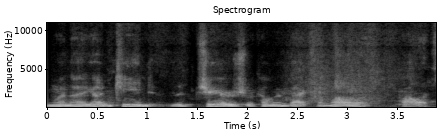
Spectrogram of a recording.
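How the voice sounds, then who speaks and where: Against noticeable background noise, a man speaks in a fairly high pitch with ordinary pitch variation. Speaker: military veteran, former air traffic controller. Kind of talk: interview.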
